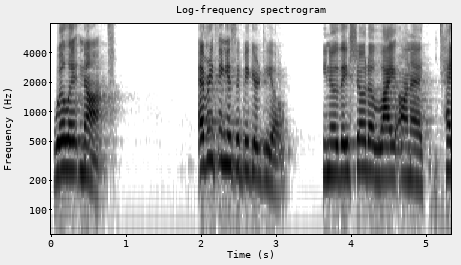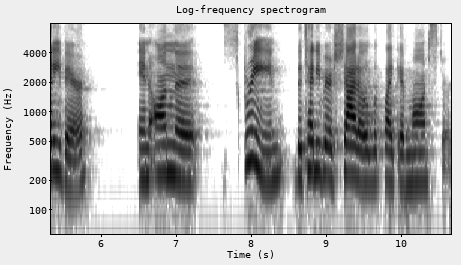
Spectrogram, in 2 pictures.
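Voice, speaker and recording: A woman giving a sermon in a church, telling a personal story in an animated, self-deprecating way. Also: a little high, normal speed, long reverb tail. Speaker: guest speaker. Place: church sanctuary.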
